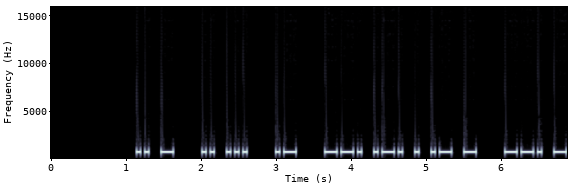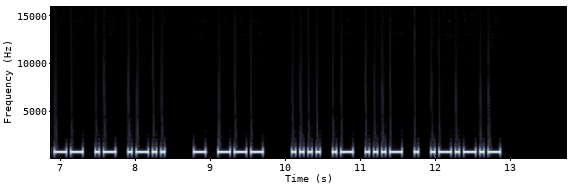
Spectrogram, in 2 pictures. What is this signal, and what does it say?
Morse code, heard as a keyed tone, about 22 wpm, 700 Hz. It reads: IT IS A GREAT GOAL TO HAVE.
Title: Sentences from Top 1000 Words - Review Part 5 - 22wpm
